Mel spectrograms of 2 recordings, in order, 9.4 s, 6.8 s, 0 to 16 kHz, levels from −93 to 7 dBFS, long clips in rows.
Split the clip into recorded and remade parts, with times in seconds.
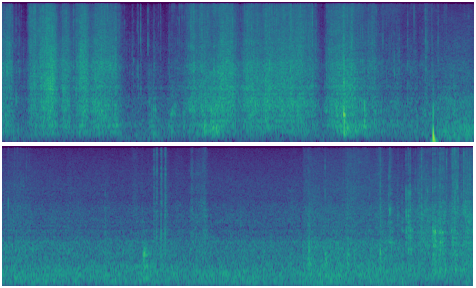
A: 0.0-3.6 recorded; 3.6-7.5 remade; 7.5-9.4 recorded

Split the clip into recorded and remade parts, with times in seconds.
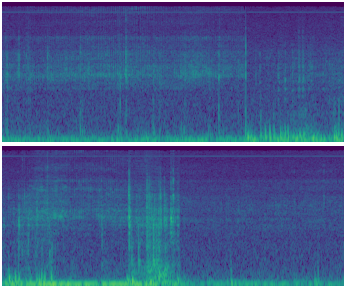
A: 0.0-6.8 recorded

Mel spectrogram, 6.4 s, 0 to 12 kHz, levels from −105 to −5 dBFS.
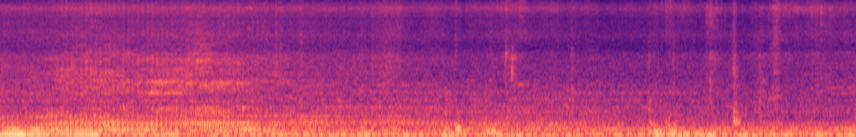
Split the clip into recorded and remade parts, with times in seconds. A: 0.0-2.3 recorded; 2.3-5.7 remade; 5.7-6.4 recorded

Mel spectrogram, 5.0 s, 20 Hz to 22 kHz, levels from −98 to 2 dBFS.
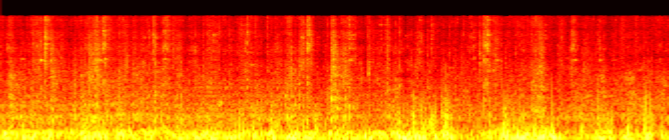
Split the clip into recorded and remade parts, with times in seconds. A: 0.0-1.6 remade; 1.6-4.6 recorded; 4.6-5.0 remade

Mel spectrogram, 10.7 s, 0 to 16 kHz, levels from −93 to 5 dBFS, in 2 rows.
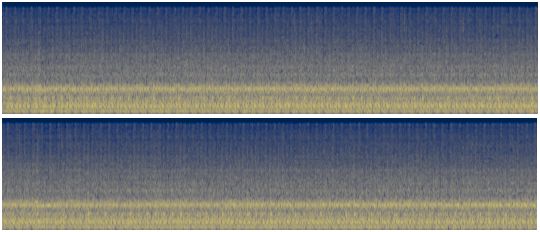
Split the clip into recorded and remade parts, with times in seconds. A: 0.0-3.4 recorded; 3.4-3.9 remade; 3.9-7.9 recorded; 7.9-10.7 remade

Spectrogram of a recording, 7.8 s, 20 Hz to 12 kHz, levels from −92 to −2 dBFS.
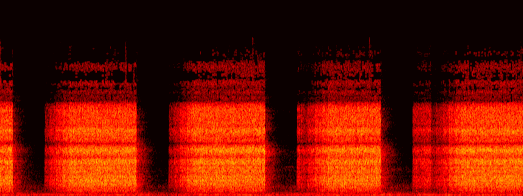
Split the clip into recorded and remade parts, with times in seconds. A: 0.0-7.8 recorded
